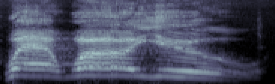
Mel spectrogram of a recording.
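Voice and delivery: drawn-out interrogation shout, high and loud; Sipowicz. Acted. Earl grills the baby for answers, mock interrogator shout. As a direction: roar each word slowly, hammed-up cop grilling. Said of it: "trying to go Sipowicz just on the baby".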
